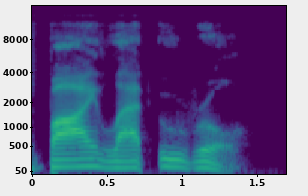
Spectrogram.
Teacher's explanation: Notice how the stress falls on the second syllable 'LAT'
